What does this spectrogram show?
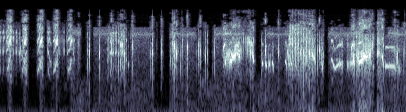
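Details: Lure sound for edible-nest swiftlets: sharp chirps and wavering high whistled twitters, some sliding up and down, interspersed with fast clicks in irregular bursts.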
